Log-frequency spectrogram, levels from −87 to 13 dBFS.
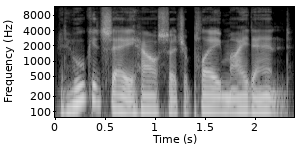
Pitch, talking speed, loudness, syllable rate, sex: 105 Hz, 250 wpm, -15 LUFS, 4.4 syllables/s, male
